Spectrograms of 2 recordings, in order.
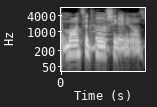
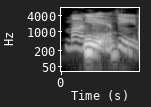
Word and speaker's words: Montepulciano: I looked up how to say this word before. Montepulciano. Yeah, Montepulciano. – Montepulciano.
